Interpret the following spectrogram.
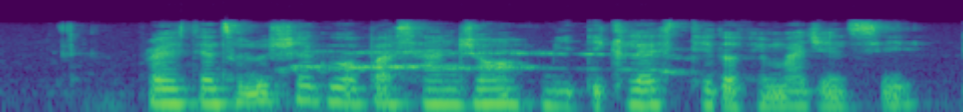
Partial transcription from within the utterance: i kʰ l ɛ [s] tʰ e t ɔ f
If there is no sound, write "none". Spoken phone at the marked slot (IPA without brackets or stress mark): s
